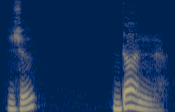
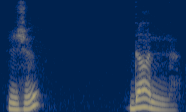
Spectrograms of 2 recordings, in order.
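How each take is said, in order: First: Je donne again, short O, one syllable; model pronunciation repeated. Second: Je donne with a short O, one syllable; model pronunciation. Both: Shown as a demonstration. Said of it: "As you can hear".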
